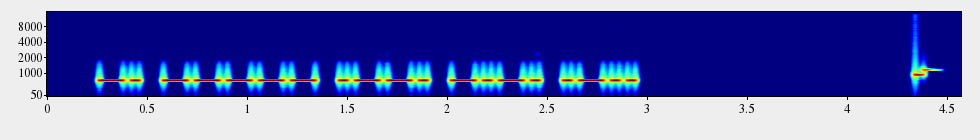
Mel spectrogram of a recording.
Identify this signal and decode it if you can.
Morse code, heard as a keyed tone, about 28 wpm, 700 Hz. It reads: N0PCL
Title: NA SOTA Activator Callsigns 30wpm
